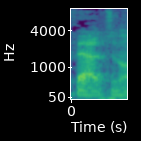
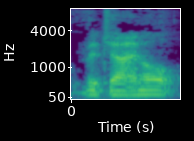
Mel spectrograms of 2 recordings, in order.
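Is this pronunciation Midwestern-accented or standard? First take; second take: standard; Midwestern. First: It is said with the standard pronunciation. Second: It is said with a Midwestern-accented pronunciation. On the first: The speaker calls it right. "you're right. It's vaginal" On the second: The speaker calls it wrong. "It's my Midwestern accent"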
